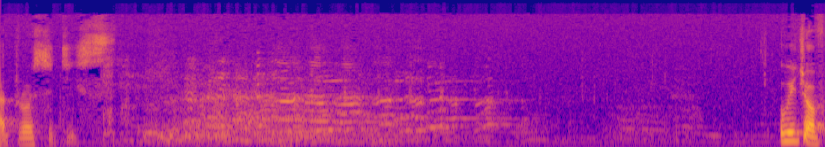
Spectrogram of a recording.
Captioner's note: audience laughs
